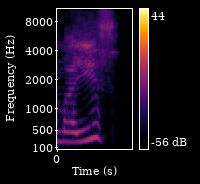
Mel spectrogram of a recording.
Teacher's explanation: Maíz es una palabra aguda. Y es una palabra aguda porque su sílaba tónica está en la última posición. Y cuando decimos que está en la última posición, quiere decir que la sílaba tónica está al final.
